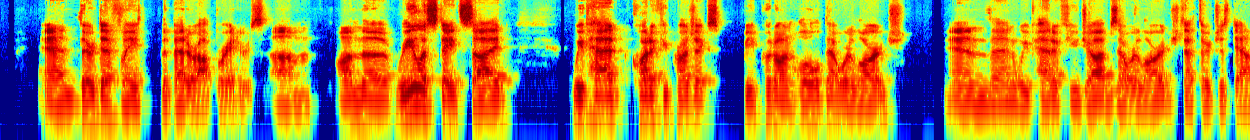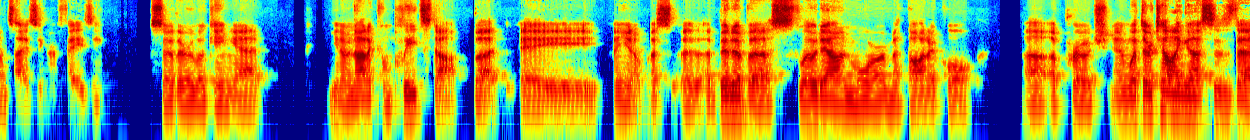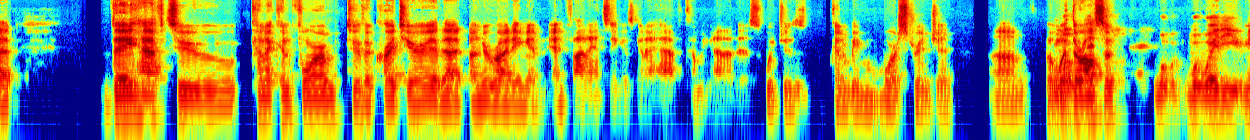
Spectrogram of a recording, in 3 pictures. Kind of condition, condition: link, video call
